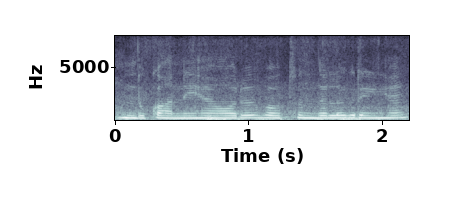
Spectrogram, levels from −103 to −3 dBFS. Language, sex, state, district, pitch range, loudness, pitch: Hindi, female, Punjab, Pathankot, 225-235 Hz, -12 LUFS, 230 Hz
